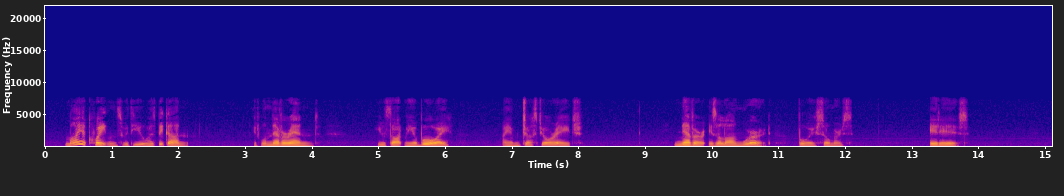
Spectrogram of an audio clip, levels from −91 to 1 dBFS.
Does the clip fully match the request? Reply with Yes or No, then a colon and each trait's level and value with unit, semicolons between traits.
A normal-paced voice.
No: slow, 115 wpm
